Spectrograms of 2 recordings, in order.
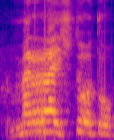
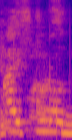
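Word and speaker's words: Maestro Dobel: You gotta say it like Maestro Doble. Spanish and shit. Maestro Doble. You gotta roll your R.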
